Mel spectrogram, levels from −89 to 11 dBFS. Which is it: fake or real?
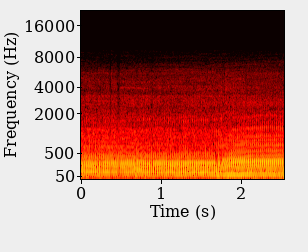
real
